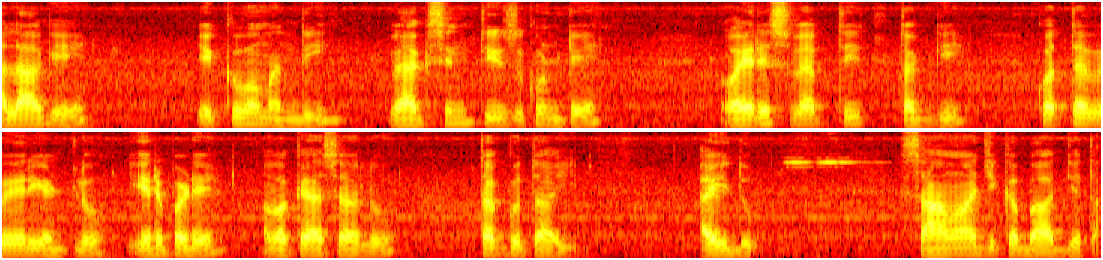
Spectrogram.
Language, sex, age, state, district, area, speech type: Telugu, male, 18-30, Andhra Pradesh, Palnadu, rural, spontaneous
